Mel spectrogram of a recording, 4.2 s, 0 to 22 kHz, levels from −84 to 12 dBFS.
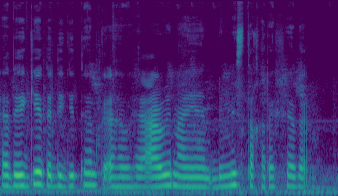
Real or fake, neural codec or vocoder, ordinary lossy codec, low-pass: real; none; none; none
